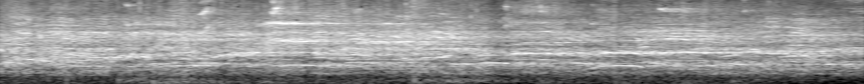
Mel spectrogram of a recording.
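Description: Basketball being dribbled on a gym floor during a game, with voices of players and spectators calling out throughout.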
